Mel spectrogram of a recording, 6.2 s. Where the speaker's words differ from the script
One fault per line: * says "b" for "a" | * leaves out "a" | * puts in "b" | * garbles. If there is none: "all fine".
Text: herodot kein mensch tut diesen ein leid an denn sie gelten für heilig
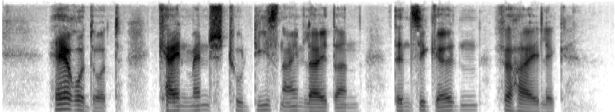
all fine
